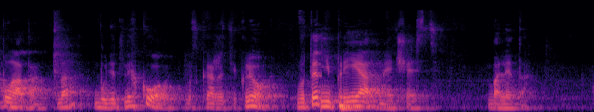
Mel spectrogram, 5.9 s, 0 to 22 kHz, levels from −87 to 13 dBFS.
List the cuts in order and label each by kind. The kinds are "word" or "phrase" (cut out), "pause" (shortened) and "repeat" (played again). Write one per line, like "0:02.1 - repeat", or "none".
0:02.9 - pause
0:03.2 - word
